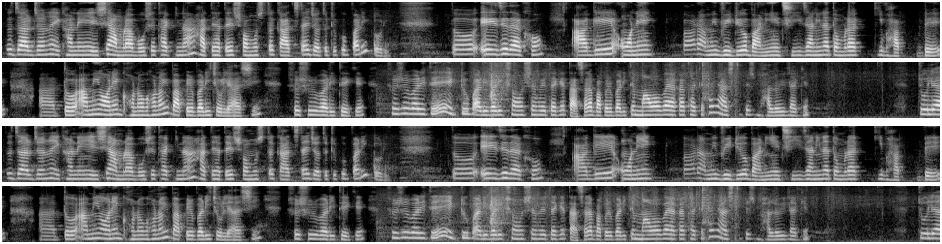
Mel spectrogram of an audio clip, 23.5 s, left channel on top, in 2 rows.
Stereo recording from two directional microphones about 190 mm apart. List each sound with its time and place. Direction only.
0.5 s speech: 5° left (ahead or behind)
